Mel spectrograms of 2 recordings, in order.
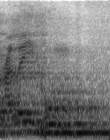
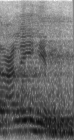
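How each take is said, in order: First: The last syllable has the vowel u. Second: The last syllable has the vowel i. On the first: This is how this reading has it. "kalau ini jadi alaihum" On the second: This is how the earlier reading has it. "tadi kan alaihim"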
